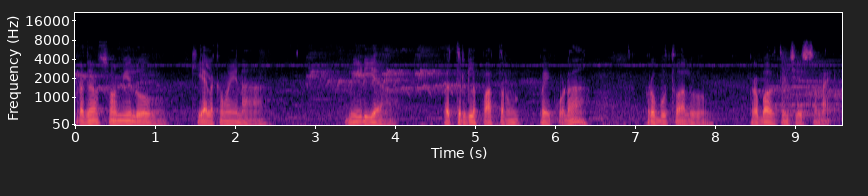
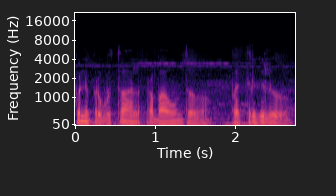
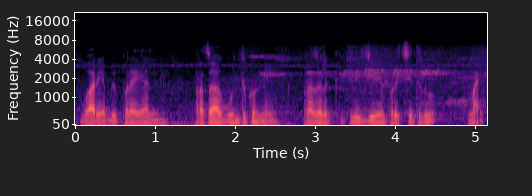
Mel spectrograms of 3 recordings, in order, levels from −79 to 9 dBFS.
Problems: background sounds at intervals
